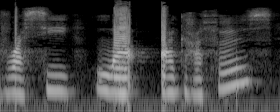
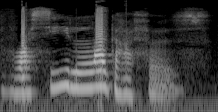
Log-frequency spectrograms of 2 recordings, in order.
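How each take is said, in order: First: The article's vowel is kept before the noun. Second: The article's vowel is dropped before the noun. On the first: The speaker calls it wrong. "Instead of saying voici la agrafeuse, that would create too much uh, uh, uh" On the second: The speaker calls it right. "So it's voici l'agrafeuse"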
